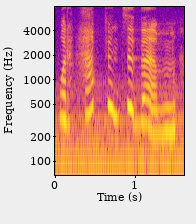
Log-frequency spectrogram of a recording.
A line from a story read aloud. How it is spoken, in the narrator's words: Caden stammered through her tears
